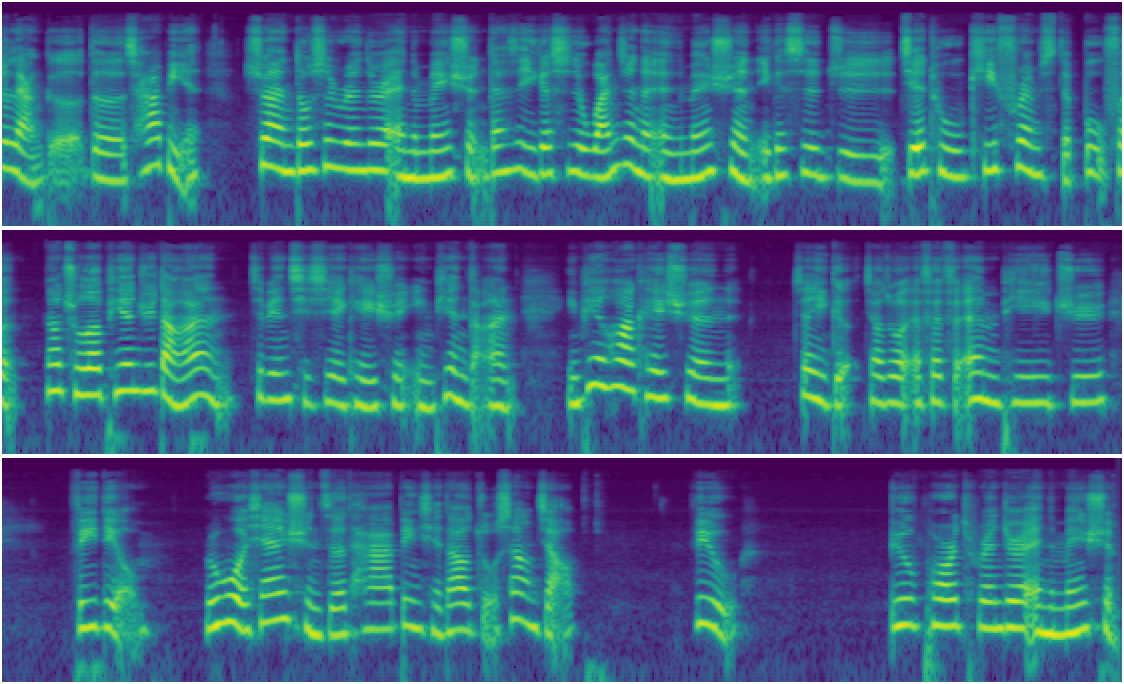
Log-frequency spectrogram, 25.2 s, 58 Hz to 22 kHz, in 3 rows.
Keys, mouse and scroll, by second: 9.8-17.5 drag, 21.2-25.2 drag.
